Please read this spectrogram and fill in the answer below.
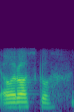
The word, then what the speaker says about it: Orozco: Okay, Orozco.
